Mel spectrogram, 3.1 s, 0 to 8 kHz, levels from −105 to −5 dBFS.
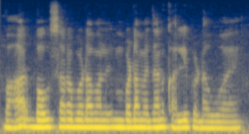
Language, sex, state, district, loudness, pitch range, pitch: Hindi, male, Uttar Pradesh, Shamli, -11 LUFS, 150-160 Hz, 160 Hz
